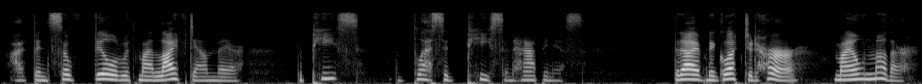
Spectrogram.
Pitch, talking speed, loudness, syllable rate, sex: 205 Hz, 135 wpm, -21 LUFS, 5.1 syllables/s, female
